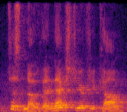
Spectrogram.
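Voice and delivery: ordinary talk, nothing marked

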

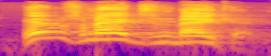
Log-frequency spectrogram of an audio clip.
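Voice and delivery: loud, high, rude food order; demanding holler. Acted. Drunk husband ordering breakfast from his wife, hollering rudely. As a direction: shout the order at her like a boorish husband.

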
